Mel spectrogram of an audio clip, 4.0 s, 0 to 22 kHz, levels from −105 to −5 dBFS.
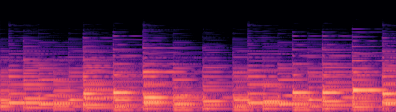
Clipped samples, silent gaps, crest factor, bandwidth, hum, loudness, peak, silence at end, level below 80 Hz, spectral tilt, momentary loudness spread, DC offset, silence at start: under 0.1%; none; 14 dB; 6.2 kHz; none; -29 LUFS; -14 dBFS; 0 s; -56 dBFS; -8.5 dB/octave; 5 LU; under 0.1%; 0 s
